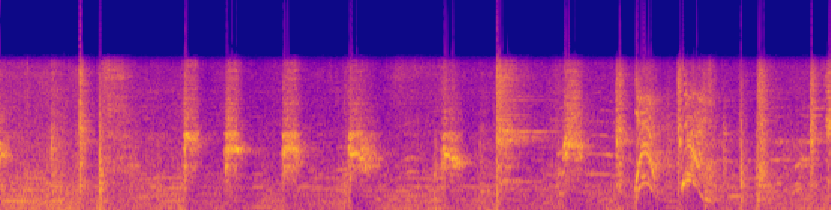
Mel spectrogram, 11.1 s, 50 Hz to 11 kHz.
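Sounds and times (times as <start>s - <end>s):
dog barking: 2.4s - 5.1s, 5.9s - 6.3s, 7.4s - 7.9s.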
